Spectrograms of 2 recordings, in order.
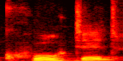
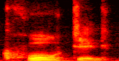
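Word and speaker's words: Qwoted: talking about like a horror alternative platform called quoted with the uh how it's spelled yeah quoted q-w-o-t-e-d and it's kind of like Haro but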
